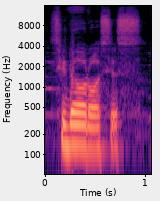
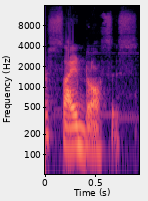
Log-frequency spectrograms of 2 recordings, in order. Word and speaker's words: siderosis: Exposure to iron dust leads to lung generation disease called siderosis or sidrosis. I'll spell it Siderosis.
